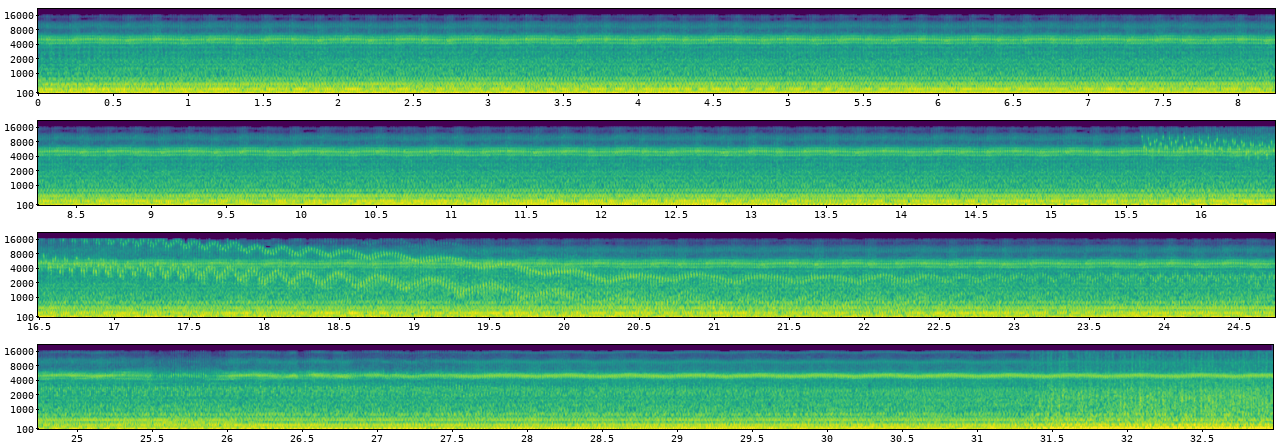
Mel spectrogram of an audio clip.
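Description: Analog synthesizers playing a thick, steady drone of several held tones, processed with reverb and delay. A low tone glides slowly down partway through and back up near the end, and about halfway through a high whistling tone sweeps down in pitch, then wobbles.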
